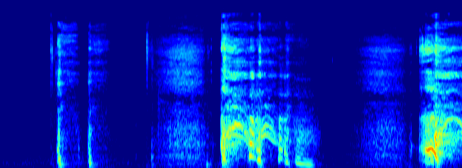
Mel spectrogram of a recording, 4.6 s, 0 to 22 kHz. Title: Cross Dressing Coughing 65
